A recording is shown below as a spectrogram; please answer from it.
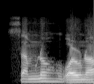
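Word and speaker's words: शं नो वरुणः: The motto सम नो वरुणा, pronounced सम नो वरुणा, which means B auspicious to अस ओ वरुणा.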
